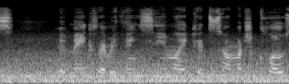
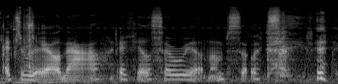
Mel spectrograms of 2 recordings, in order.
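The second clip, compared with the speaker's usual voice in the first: much softer, dropping to a laughing whisper; overwhelmed hush; 12 dB quieter than usual. Real, not acted. Mom-to-be telling viewers birth is near, in an awed near-whisper. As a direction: let it sink in, barely voiced. Overwhelmed before baby's arrival.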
